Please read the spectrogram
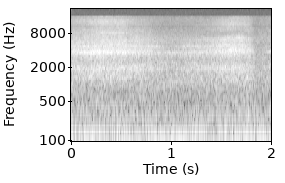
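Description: Faint outdoor background hiss with a low fluttering rumble of wind on the phone's microphone.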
